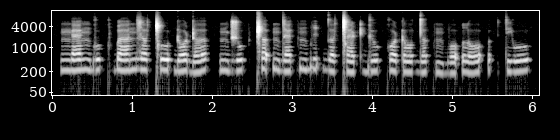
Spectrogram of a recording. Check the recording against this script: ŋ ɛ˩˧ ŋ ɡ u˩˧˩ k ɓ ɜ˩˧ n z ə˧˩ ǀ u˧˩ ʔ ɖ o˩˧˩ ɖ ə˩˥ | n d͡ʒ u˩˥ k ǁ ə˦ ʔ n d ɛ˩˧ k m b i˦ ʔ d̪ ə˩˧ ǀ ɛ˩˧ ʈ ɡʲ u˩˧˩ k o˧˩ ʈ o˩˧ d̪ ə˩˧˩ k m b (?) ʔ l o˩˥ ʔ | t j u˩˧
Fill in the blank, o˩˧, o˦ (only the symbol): o˩˧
